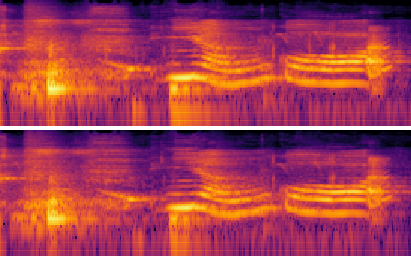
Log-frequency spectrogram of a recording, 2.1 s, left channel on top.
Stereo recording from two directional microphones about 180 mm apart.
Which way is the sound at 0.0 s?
5° right (ahead or behind).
